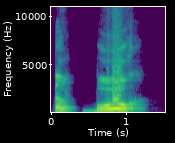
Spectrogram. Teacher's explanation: Tambor não, né? A sílaba tônica aqui é no bor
